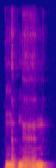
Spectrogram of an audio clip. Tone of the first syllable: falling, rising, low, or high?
rising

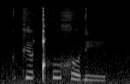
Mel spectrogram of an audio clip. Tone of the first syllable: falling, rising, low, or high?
high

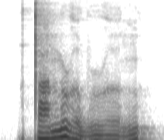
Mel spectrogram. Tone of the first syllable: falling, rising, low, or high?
rising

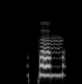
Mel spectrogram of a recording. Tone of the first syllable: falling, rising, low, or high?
high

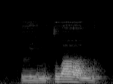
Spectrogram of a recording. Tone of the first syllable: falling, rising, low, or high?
rising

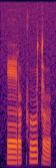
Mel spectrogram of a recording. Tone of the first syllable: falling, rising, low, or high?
low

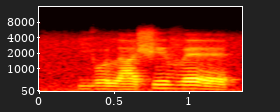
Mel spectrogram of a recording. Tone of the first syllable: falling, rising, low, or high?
low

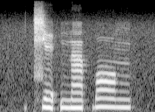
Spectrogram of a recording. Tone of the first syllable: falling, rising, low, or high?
low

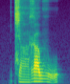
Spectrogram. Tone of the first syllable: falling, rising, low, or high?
low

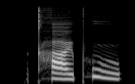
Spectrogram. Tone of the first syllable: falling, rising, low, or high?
low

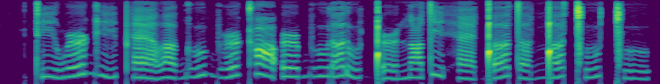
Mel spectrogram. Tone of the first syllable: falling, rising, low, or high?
low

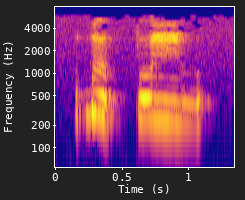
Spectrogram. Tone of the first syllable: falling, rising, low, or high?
falling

